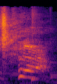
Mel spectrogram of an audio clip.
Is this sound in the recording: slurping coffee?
no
